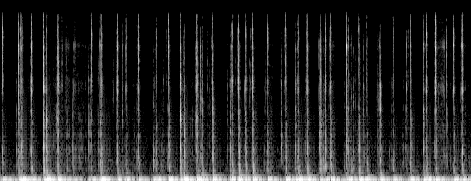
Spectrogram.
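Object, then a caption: Plastic computer keyboard. Fingertips with long painted nails type rapidly on a full-size, backlit plastic RGB computer keyboard with hollow key switches and colour-cycling lights. Crisp, bright clicks and clacks come in quick, uneven bursts with short pauses. A steady low hum sits underneath throughout.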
